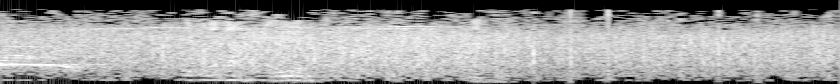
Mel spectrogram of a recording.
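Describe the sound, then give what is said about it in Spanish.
Sustained, dense ovation from a TV show audience as the host's companions for the night are introduced, steady and loud for the whole stretch, with faint crowd murmur and a brief voice-like tone early on beneath the clapping. “Esta tremenda ovación solo es sombra de la sombra de la que va a recibir el artista antes llamado ….”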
